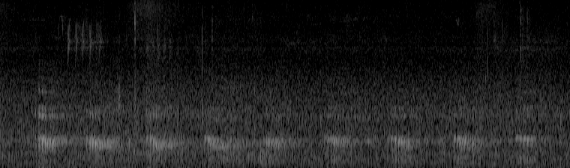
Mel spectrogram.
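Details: Groaning of a fallow deer in rut, a rough, throaty grunt repeated at a fairly quick, slightly irregular pace, fairly faint against soft background hiss, with a few brief high bird notes and clicks.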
